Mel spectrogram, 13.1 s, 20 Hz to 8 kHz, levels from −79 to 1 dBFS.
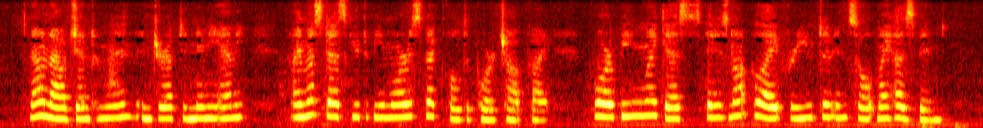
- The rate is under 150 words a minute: Yes, average, 140 wpm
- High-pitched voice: Yes, very high, 275 Hz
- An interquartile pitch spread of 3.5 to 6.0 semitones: No, narrow, 2.4 semitones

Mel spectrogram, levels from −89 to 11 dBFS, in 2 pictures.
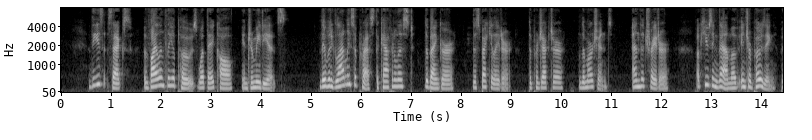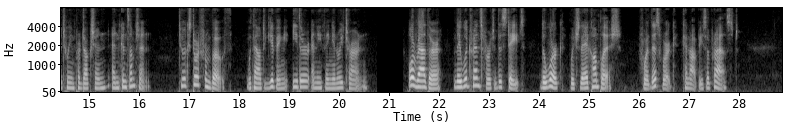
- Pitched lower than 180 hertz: No, high, 190 Hz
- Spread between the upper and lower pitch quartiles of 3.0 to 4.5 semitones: Yes, average, 4.2 semitones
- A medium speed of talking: No, slow, 130 wpm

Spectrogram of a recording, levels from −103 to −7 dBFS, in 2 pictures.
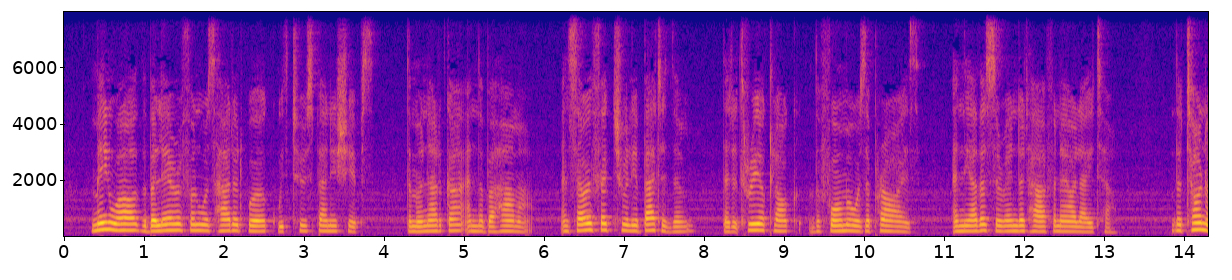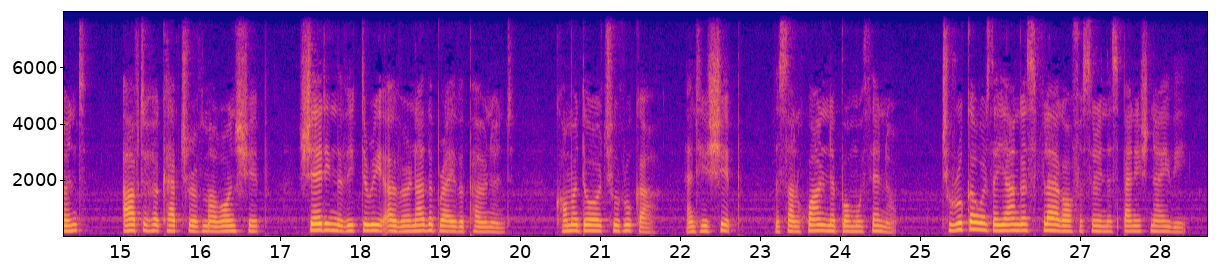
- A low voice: No, high, 190 Hz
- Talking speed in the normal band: Yes, average, 155 wpm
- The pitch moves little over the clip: Yes, narrow, 2.2 semitones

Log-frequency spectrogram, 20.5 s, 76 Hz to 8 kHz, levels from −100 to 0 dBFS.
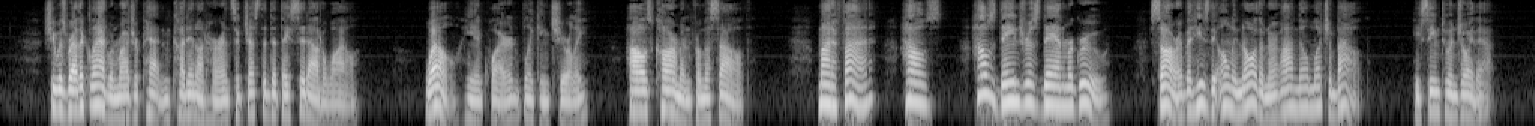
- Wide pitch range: Yes, wide, 7.1 semitones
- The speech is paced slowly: No, average, 150 wpm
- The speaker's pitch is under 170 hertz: Yes, low, 135 Hz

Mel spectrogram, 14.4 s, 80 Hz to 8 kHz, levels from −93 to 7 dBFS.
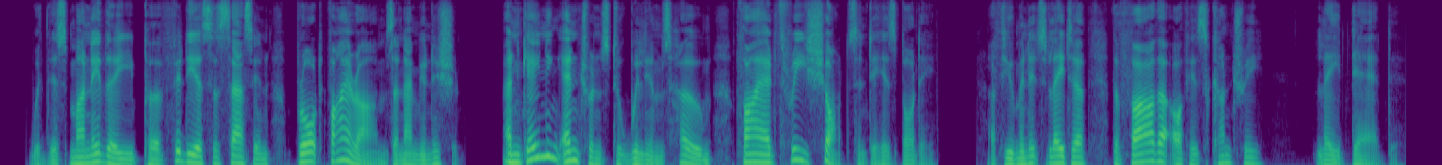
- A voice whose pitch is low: Yes, low, 110 Hz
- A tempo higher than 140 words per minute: No, slow, 135 wpm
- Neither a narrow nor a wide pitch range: No, wide, 7.1 semitones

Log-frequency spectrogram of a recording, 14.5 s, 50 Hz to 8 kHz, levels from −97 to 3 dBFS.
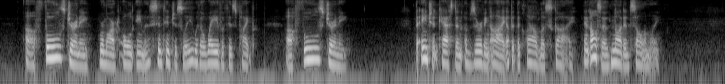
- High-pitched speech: No, medium, 175 Hz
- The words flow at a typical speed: No, slow, 130 wpm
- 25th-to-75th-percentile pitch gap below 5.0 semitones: Yes, average, 3.6 semitones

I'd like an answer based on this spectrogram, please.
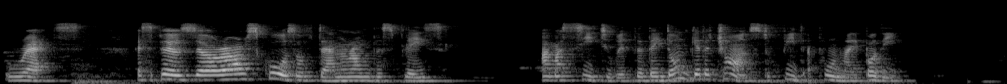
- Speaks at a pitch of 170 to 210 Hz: Yes, medium, 185 Hz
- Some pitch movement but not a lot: Yes, average, 3.9 semitones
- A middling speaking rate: Yes, average, 160 wpm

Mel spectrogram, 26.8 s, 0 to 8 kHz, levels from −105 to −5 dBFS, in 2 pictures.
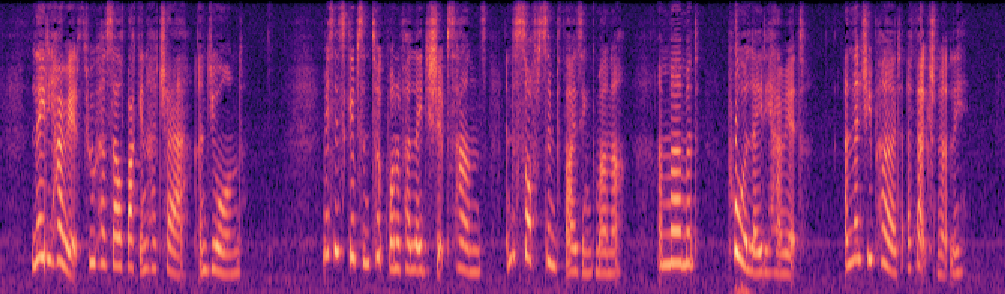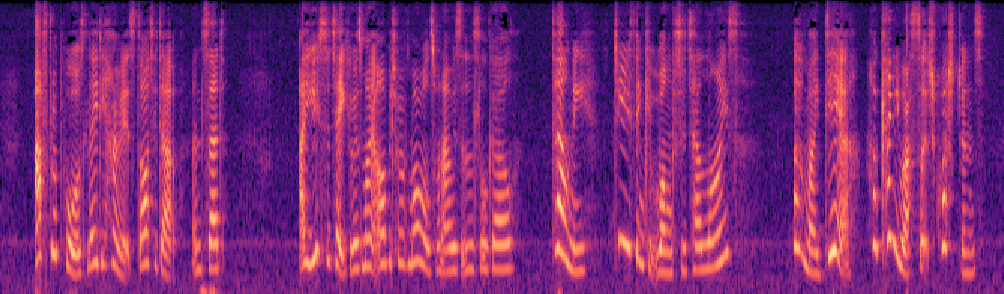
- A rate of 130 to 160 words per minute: No, average, 170 wpm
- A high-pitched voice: Yes, very high, 295 Hz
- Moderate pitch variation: No, wide, 6.9 semitones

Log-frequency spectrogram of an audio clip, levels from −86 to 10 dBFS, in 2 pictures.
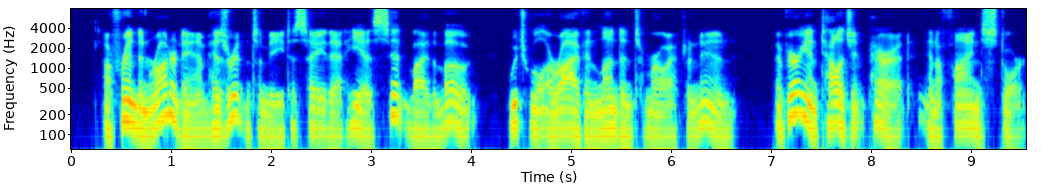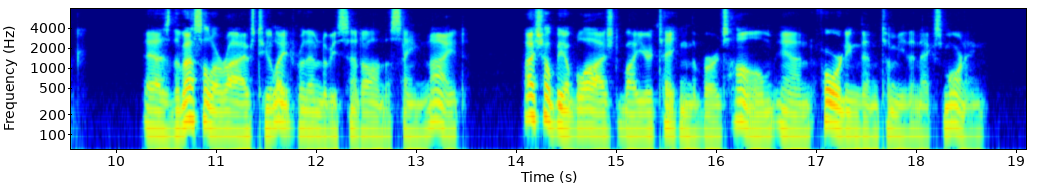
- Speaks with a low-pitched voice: Yes, low, 110 Hz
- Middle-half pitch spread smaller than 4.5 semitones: No, average, 4.8 semitones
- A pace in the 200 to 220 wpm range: Yes, fast, 205 wpm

